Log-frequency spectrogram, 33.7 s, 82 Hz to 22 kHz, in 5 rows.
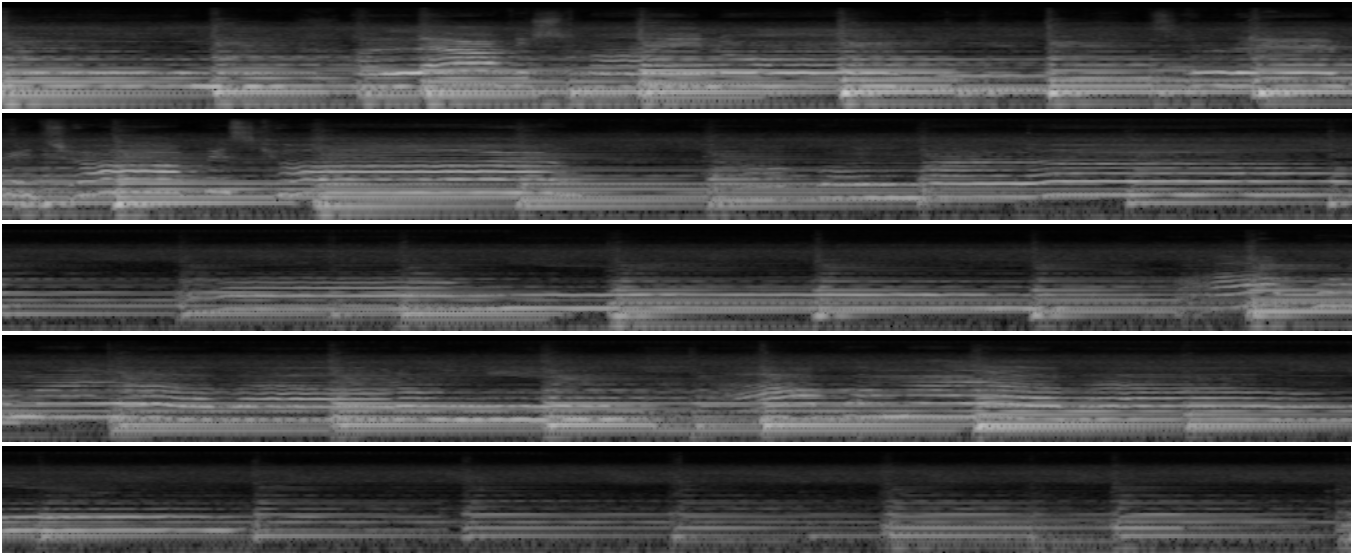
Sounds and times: Singing: 0:00.0 - 0:13.8, 0:14.4 - 0:28.4
Acoustic guitar: 0:00.0 - 0:33.7.

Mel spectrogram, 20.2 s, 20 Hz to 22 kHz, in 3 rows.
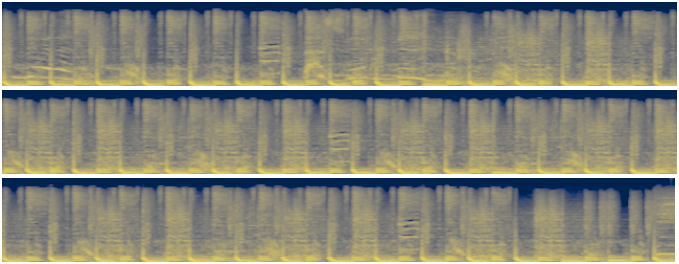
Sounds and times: Disco: 0:00.0 - 0:20.2
Electronic music: 0:00.0 - 0:20.2.

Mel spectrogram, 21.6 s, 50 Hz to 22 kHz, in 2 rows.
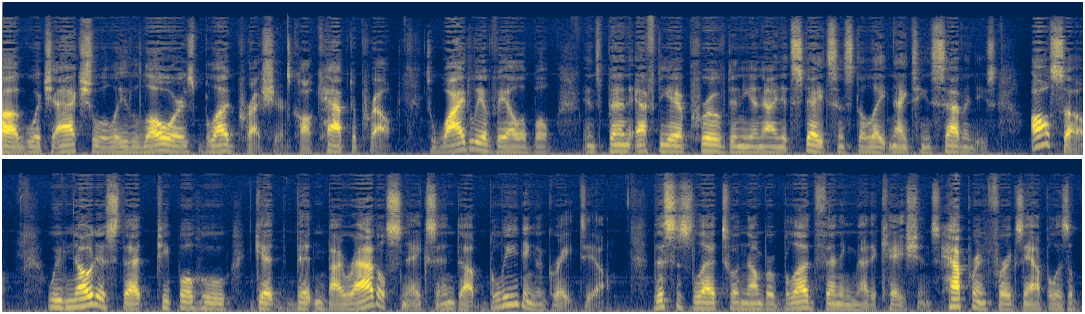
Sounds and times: Speech: 0:00.0 - 0:21.6.

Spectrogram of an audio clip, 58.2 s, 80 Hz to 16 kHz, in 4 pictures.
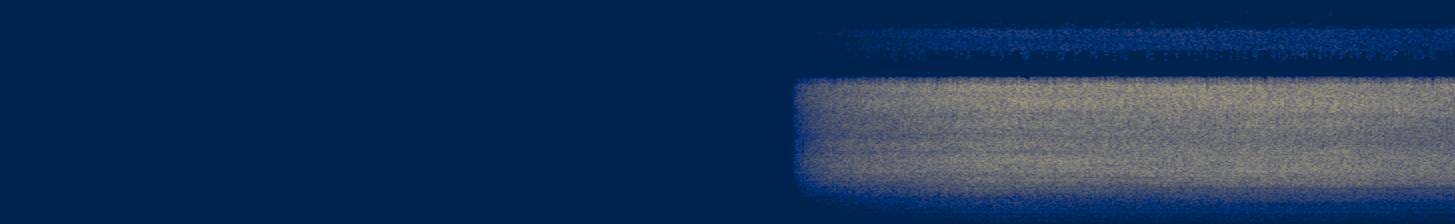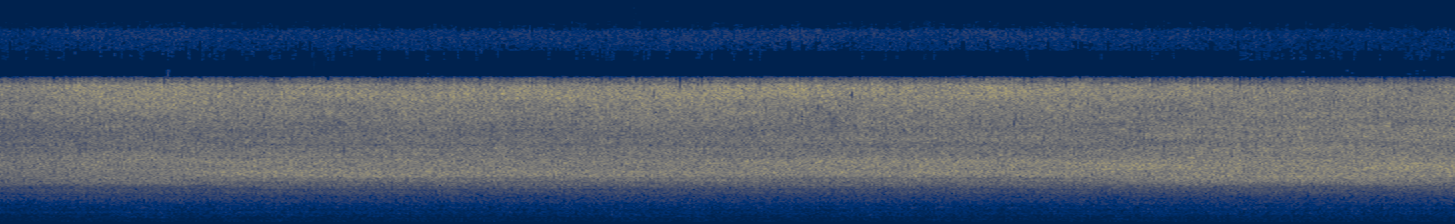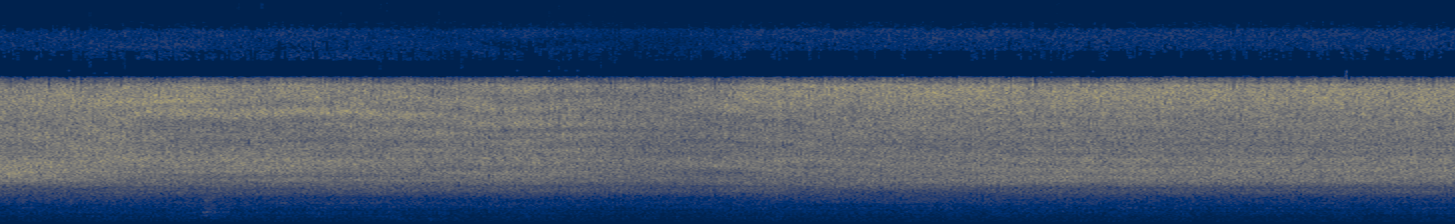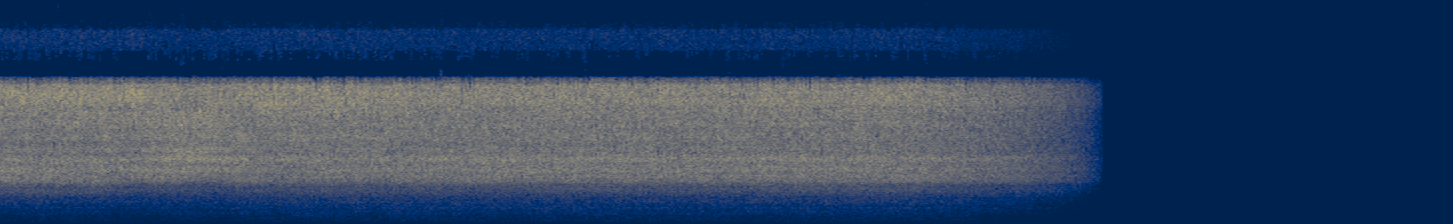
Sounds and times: Spray: 0:08.0 - 0:54.7.

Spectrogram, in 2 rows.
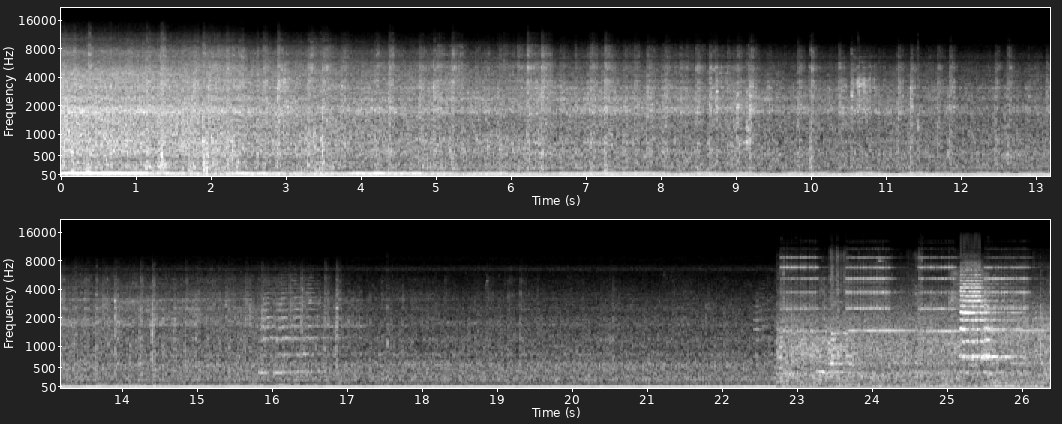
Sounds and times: Railroad car, train wagon: 0:00.0 - 0:26.3
Train: 0:00.0 - 0:26.3.

